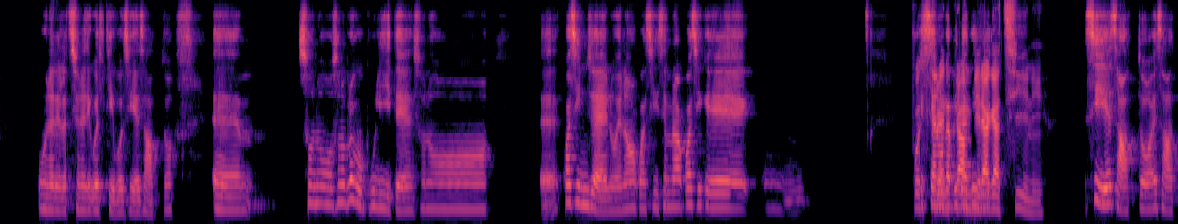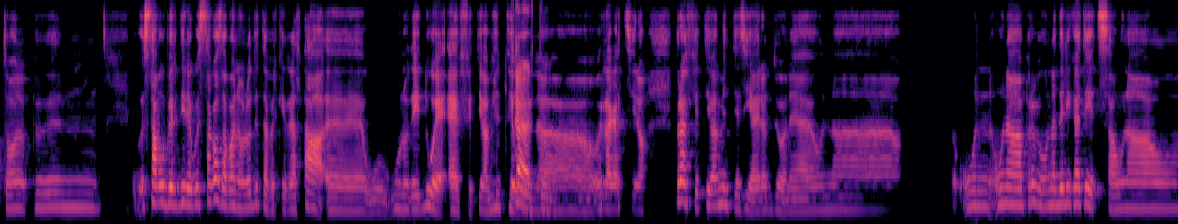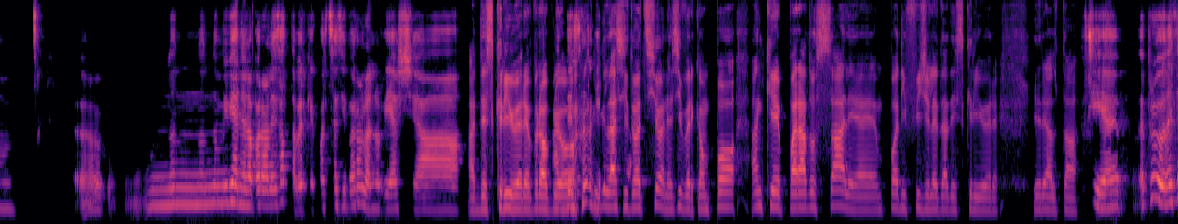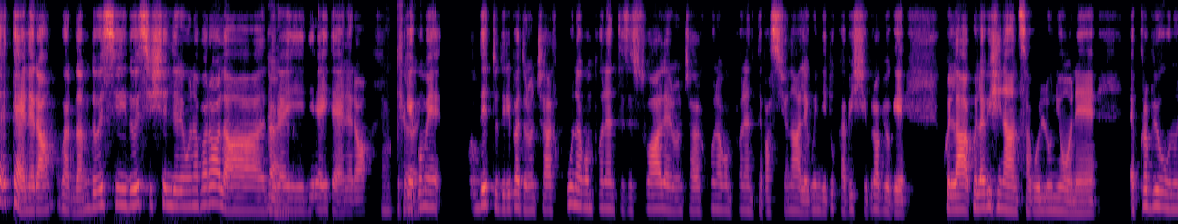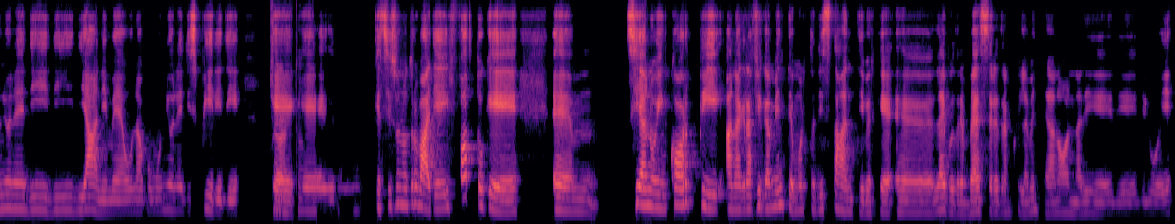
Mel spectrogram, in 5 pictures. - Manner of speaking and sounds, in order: "proprio" said as "propo"; tsk; tsk; "proprio" said as "propio"; chuckle; "proprio" said as "propio"; "proprio" said as "propio"; "proprio" said as "propio"
- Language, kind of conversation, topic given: Italian, podcast, Qual è un film che ti ha cambiato la prospettiva sulla vita?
